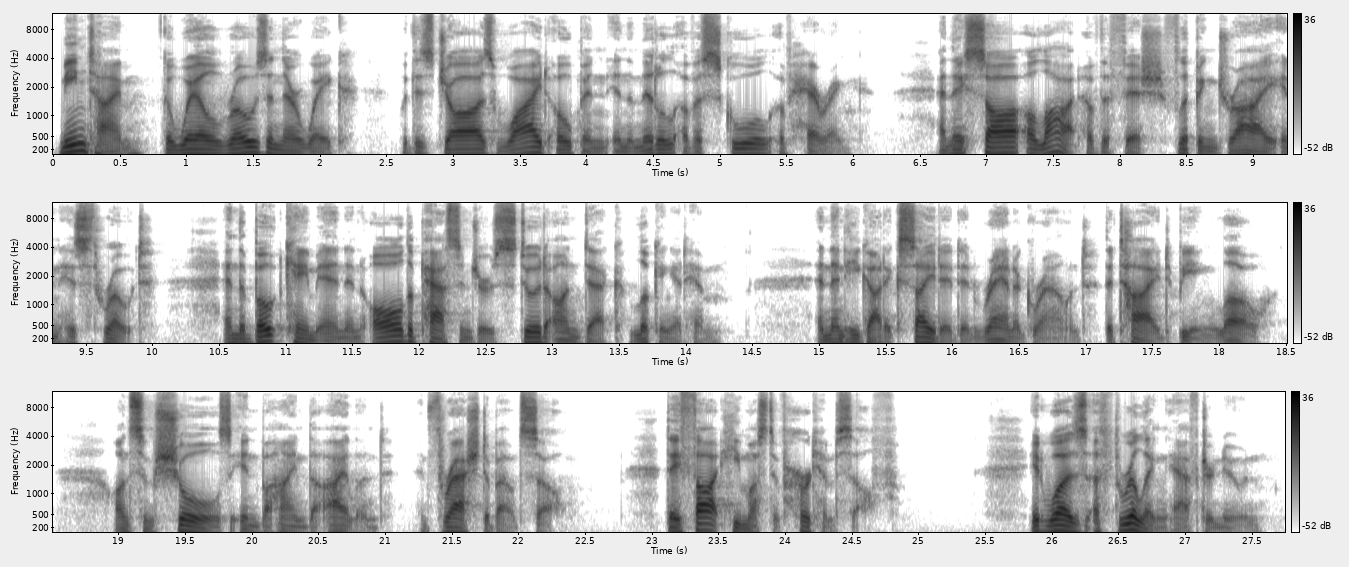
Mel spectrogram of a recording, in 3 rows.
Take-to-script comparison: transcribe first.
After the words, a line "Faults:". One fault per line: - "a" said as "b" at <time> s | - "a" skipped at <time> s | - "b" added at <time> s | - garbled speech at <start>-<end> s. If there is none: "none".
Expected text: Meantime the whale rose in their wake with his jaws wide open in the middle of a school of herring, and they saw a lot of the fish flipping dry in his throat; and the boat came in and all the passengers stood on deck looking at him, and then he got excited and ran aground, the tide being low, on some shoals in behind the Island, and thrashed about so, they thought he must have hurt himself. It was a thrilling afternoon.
Meantime the whale rose in their wake with his jaws wide open in the middle of a school of herring, and they saw a lot of the fish flipping dry in his throat; and the boat came in and all the passengers stood on deck looking at him, and then he got excited and ran aground, the tide being low, on some shoals in behind the Island, and thrashed about so, they thought he must have hurt himself. It was a thrilling afternoon.
Faults:
none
